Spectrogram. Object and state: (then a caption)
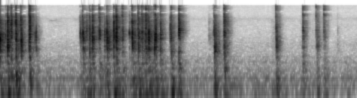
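Plastic mechanical keyboard being typed on. Fingertips tap the keys of a backlit black plastic mechanical keyboard while typing. Bright, sharp clicks come in quick bursts, then slow to sparse single key presses with short pauses between them.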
